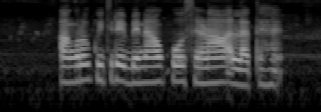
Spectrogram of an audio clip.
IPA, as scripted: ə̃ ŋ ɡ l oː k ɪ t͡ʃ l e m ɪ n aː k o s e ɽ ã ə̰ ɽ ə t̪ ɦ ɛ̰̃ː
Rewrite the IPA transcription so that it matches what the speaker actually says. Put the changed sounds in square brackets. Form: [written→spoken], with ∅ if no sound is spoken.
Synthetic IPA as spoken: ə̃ ŋ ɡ [l→ɾ] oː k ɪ t͡ʃ [l→ɾ] e [m→b] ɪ n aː k o s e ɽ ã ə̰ [ɽ→l] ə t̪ ɦ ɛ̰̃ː

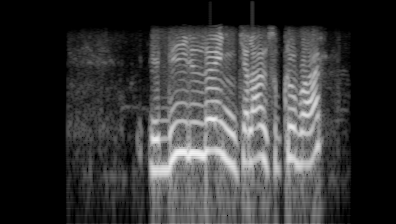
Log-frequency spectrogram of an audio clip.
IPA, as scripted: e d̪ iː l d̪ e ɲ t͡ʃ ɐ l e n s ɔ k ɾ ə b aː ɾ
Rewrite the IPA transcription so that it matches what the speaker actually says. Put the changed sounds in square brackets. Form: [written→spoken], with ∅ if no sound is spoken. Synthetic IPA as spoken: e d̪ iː l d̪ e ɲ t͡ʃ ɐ l [e→a] n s [ɔ→u] k ɾ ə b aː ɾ

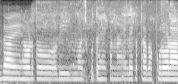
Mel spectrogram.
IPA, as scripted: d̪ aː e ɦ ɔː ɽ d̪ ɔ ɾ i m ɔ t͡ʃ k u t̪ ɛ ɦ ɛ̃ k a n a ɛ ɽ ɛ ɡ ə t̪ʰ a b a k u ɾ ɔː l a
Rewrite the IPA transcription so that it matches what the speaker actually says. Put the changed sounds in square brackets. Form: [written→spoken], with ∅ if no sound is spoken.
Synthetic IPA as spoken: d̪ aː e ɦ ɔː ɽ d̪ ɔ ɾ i m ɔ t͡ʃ k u t̪ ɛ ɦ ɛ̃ k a n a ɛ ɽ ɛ [ɡ→k] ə t̪ʰ a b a k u ɾ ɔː [l→ɽ] a

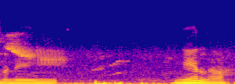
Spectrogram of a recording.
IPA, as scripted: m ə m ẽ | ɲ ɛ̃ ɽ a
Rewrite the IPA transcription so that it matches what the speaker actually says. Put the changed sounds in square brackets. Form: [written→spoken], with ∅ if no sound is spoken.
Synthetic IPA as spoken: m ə [m→n] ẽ | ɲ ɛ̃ [ɽ→l] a

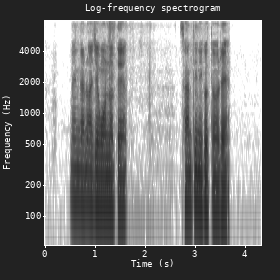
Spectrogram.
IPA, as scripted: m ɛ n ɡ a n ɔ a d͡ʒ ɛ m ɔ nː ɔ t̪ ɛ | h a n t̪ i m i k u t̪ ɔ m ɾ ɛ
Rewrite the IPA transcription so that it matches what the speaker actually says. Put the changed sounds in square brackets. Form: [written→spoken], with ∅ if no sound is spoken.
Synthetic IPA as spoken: m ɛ n ɡ a n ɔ a d͡ʒ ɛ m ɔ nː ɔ t̪ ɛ | [h→s] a n t̪ i [m→n] i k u t̪ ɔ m ɾ ɛ

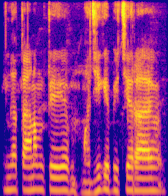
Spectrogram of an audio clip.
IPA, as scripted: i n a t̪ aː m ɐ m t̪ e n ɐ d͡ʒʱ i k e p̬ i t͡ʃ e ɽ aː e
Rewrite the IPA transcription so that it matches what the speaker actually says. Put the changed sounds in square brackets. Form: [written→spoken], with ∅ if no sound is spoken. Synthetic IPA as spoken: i n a t̪ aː [m→n] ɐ m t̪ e [n→m] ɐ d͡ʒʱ i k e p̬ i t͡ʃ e [ɽ→ɾ] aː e

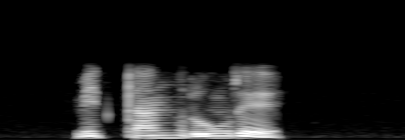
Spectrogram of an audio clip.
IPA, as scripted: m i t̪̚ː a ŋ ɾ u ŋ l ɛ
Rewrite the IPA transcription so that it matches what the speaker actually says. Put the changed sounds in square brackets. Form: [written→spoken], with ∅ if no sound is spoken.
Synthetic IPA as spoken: m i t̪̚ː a ŋ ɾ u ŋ [l→ɾ] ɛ

